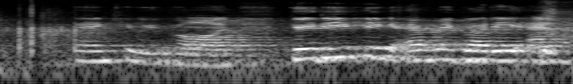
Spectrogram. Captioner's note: applause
